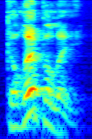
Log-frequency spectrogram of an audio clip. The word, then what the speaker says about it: Gallipoli: Gallipoli. That's how you say it.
